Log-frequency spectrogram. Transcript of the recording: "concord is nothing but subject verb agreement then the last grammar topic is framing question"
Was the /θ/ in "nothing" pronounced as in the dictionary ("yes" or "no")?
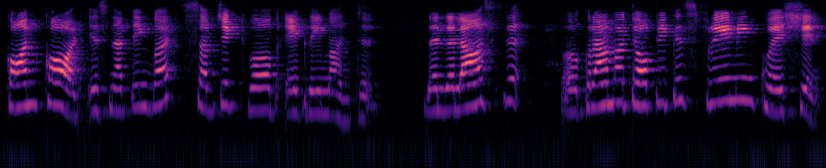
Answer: no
